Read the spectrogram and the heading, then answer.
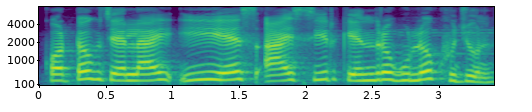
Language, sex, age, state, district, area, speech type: Bengali, female, 18-30, West Bengal, Paschim Bardhaman, urban, read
